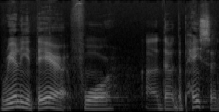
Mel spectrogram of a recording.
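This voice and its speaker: With a Vietnamese accent, the voice moves at a very slow pace with fairly even intonation and a dark, mellow tone. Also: man. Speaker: Buddhist monk. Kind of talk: talk to an audience. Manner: halting, with fillers and repeats.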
